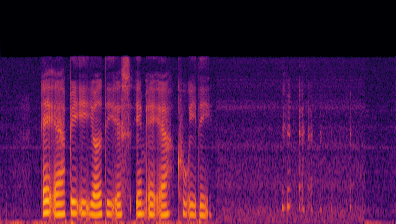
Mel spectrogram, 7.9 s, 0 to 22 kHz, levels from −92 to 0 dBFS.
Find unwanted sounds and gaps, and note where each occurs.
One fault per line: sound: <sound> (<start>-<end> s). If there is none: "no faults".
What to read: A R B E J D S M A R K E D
sound: laugh (5.6-7.2 s)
